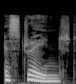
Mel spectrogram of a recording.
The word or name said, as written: estranged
